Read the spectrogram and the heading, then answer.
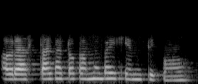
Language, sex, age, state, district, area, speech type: Odia, female, 18-30, Odisha, Mayurbhanj, rural, conversation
